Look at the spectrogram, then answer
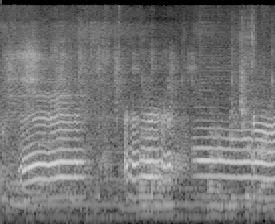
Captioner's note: baby cooing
